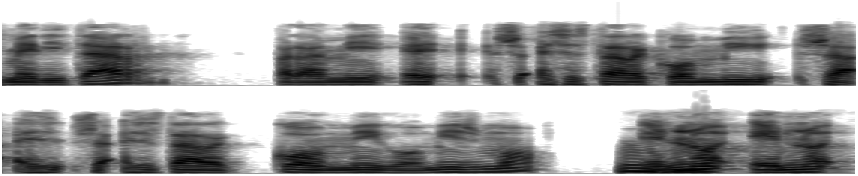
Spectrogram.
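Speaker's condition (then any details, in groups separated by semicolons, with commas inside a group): Stuttering; sometimes stutters more than usual in class, pauses, laughs it off; repeated sounds, repeated words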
